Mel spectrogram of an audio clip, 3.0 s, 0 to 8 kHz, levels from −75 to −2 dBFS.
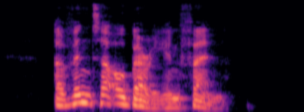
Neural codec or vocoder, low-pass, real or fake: none; 7.2 kHz; real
